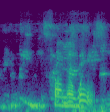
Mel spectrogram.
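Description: A person's voice coming through a video call, speaking a short word with a rising and falling pitch.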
